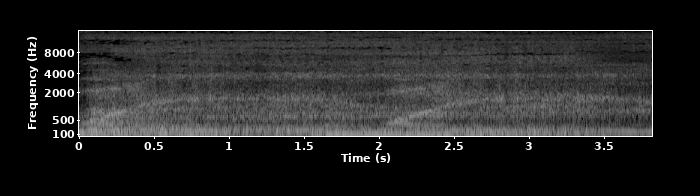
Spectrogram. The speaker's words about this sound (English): Throw ball. Zombie scream.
